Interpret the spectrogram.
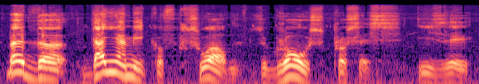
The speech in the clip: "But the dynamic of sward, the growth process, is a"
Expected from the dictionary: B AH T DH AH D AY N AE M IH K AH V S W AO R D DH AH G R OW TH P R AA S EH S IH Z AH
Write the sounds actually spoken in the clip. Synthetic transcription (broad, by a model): B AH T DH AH D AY N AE M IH K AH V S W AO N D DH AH G R OW S P R AA S EH S IH Z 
